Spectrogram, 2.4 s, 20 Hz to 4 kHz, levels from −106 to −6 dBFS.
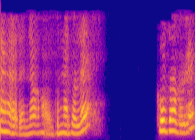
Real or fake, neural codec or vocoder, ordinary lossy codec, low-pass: fake; codec, 24 kHz, 0.9 kbps, WavTokenizer, small release; MP3, 32 kbps; 3.6 kHz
